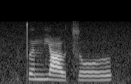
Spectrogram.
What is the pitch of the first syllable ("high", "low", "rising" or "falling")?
high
